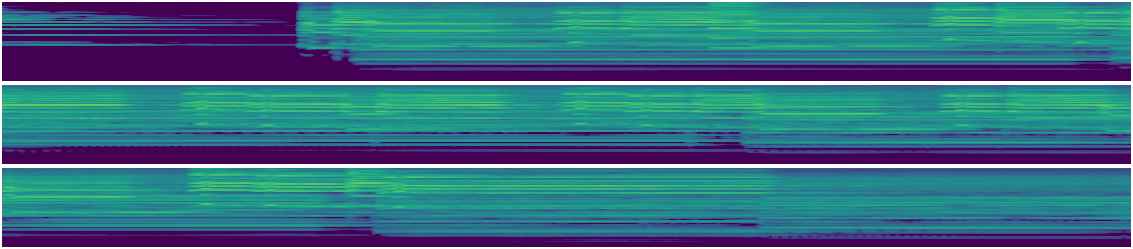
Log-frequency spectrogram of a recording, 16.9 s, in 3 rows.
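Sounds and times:
uilleann pipes melody: 1.6 - 16.9.

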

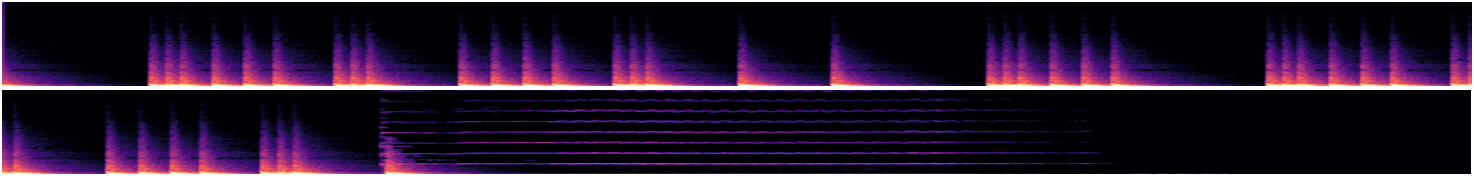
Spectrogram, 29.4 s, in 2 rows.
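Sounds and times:
drums: 0.0 - 0.5, 1.5 - 9.0, 9.9 - 11.9, 12.7 - 19.3
violin: 18.5 - 25.6.

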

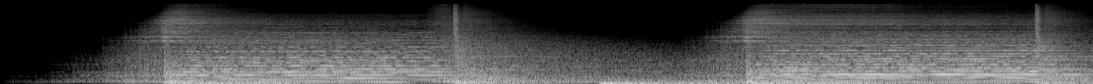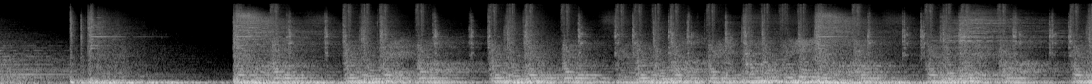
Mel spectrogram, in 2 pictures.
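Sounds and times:
music: 0.1 - 21.8.

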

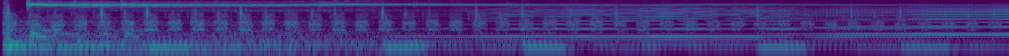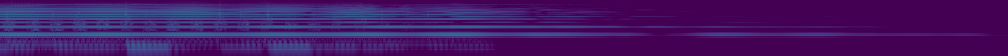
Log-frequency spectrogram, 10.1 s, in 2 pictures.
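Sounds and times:
outro music: 0.0 - 7.2.

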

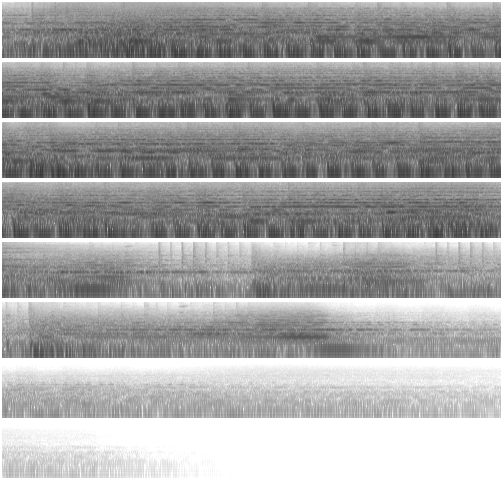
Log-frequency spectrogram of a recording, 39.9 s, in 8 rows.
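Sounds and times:
in-game battle start music: 0.1 - 28.5.

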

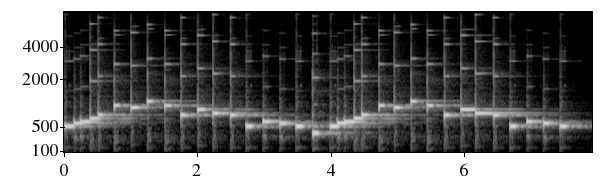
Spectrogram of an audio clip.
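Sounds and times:
celesta: 0.0 - 7.9.

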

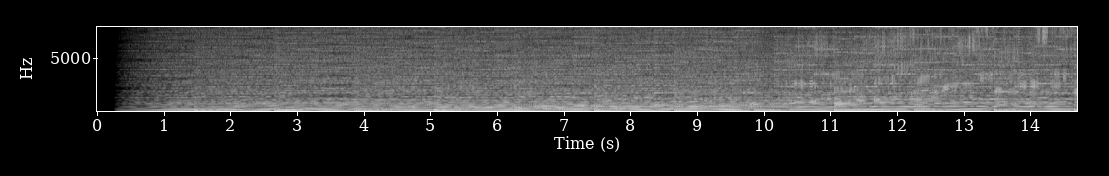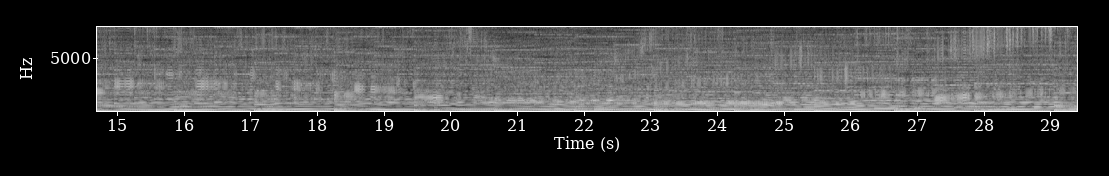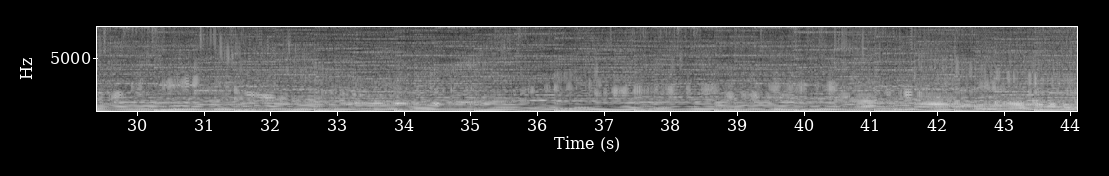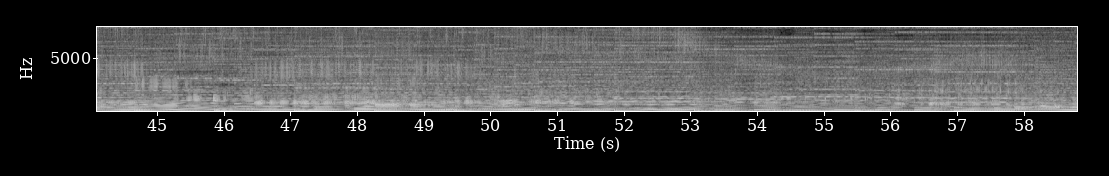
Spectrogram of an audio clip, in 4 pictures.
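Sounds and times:
east romantic electro interlude: 0.5 - 58.8.

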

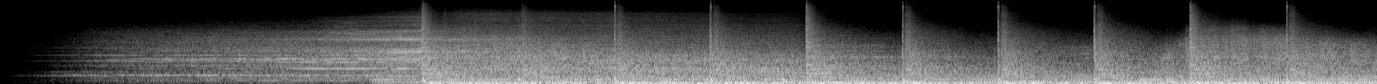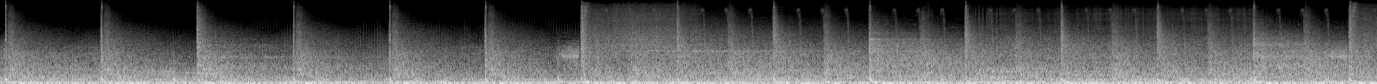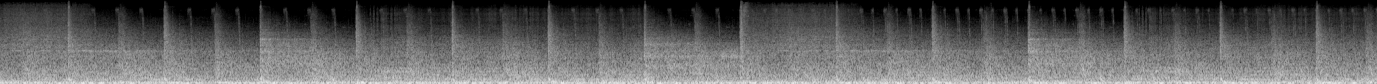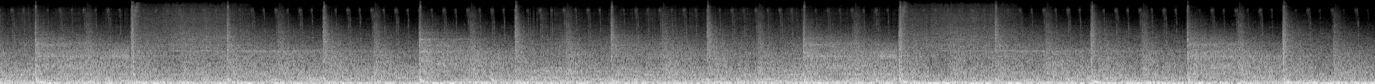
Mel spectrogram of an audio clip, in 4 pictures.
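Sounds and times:
main ambience: 0.4 - 55.0.

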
